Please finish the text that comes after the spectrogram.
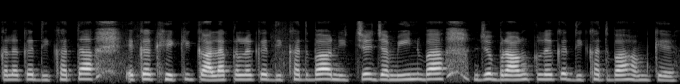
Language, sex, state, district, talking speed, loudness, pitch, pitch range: Bhojpuri, female, Uttar Pradesh, Gorakhpur, 195 wpm, -18 LUFS, 225 Hz, 215-240 Hz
